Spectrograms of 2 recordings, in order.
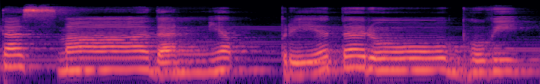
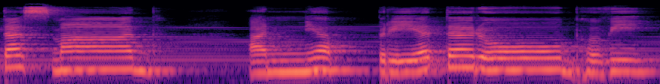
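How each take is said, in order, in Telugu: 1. చివరి 'd' తదుపరి అచ్చుతో కలిసి 'da' అవుతుంది. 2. చివరి 'd' తదుపరి పదం నుండి వేరుగా ఉంటుంది. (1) "కలిపి దా అని పలుకుతూ తస్మాదన్య ప్రియతరో భువి అని పలకాలి" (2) "చివరిలో పొల్లుద్దా"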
